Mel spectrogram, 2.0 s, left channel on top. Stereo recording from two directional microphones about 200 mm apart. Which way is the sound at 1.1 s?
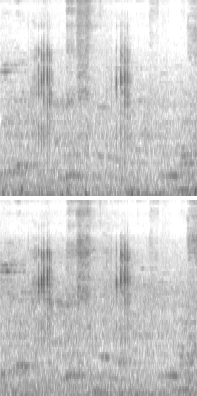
50° left (ahead or behind).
